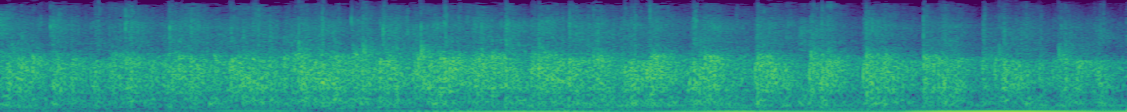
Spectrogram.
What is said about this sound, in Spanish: ¿Alguien puede darle un fuerte aplauso a nuestro Dios?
